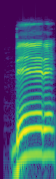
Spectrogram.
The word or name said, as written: beere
